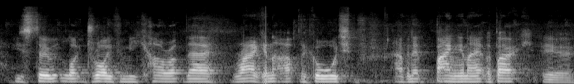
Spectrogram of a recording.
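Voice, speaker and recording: Medium-pitched male voice at a moderate pace over noticeable background noise. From Somerset, England. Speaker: tech YouTuber. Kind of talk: live stream Q&A, casual chat. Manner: animated, chatty.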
